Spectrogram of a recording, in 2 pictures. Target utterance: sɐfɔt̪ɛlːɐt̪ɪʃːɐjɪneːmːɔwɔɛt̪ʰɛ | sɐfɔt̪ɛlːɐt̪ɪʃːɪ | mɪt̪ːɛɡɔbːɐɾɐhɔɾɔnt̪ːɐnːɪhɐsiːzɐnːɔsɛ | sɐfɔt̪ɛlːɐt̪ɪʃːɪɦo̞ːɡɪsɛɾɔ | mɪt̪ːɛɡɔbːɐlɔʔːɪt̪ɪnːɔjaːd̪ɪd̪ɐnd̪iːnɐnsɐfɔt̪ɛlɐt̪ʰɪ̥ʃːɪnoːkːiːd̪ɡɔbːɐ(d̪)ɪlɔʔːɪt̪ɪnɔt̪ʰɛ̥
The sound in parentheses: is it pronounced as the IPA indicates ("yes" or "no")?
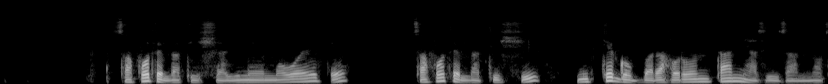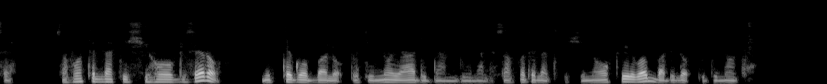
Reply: yes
